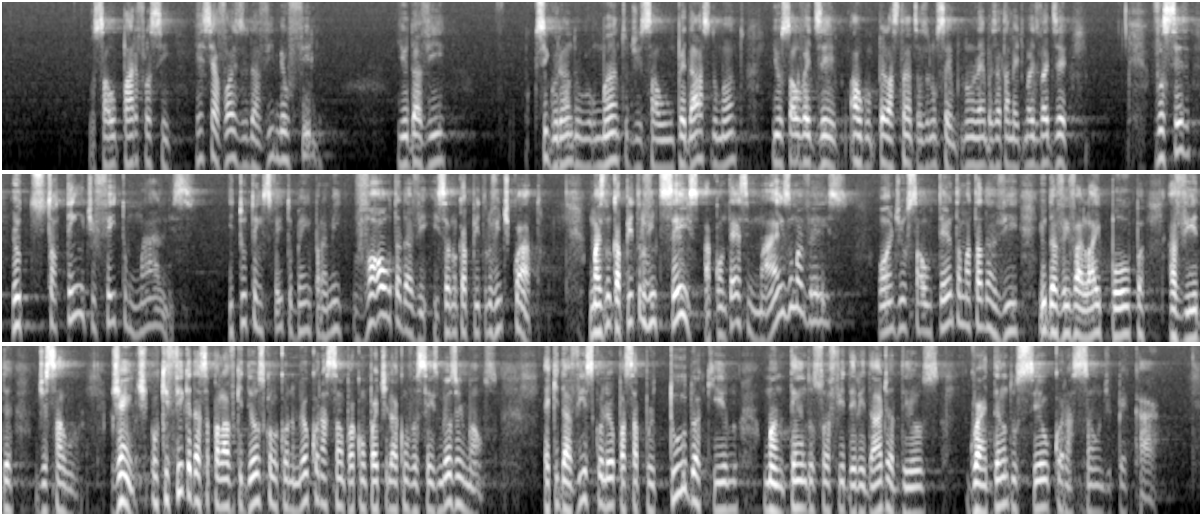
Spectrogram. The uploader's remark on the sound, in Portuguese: Culto ao vivo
